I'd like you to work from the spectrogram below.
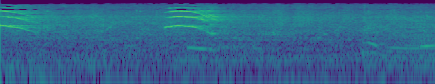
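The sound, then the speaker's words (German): A tapir's thin, high-pitched whistling squeals, made through its nose, arrive in two short bursts separated by a pause, each with quick rising and falling sweeps, fairly faint against a quiet background with no voices. “Ach, oh ja, es ist der Tapir.”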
